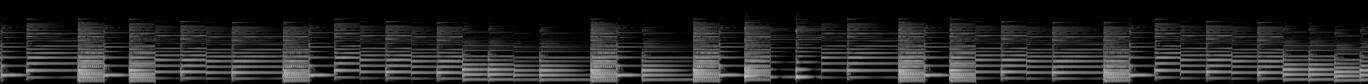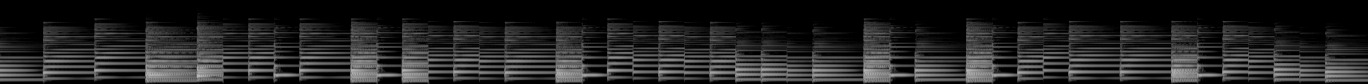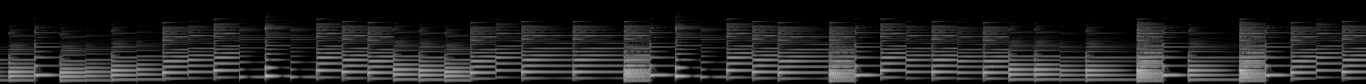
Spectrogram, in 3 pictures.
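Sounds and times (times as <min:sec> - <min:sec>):
banjo: 0:00.0 - 0:41.0.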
